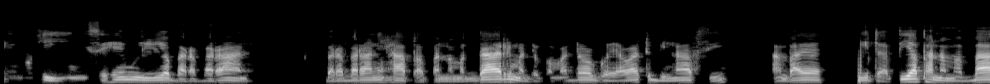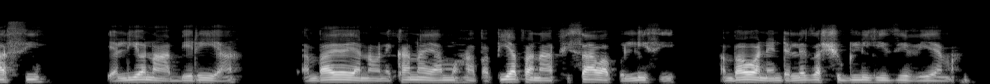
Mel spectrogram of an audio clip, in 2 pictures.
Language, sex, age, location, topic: Swahili, male, 18-24, Nairobi, government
